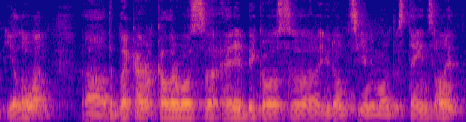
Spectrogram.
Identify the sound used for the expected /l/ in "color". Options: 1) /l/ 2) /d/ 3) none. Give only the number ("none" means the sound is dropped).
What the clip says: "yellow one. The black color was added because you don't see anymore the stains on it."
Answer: 1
